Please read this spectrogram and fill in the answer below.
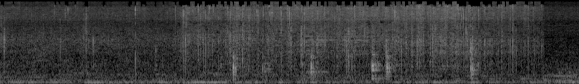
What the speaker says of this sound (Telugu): ఇదిగండి, ఉల్లిపాయలు వేగినవి.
